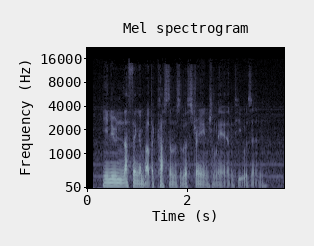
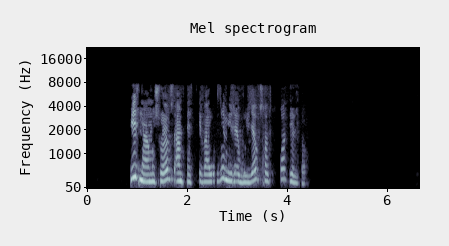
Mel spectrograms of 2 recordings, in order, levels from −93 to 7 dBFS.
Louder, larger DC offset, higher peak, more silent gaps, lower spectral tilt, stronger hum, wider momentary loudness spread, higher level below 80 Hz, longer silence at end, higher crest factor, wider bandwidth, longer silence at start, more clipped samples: second, -32 LUFS vs -23 LUFS; neither; second, -12 dBFS vs -4 dBFS; neither; first, -7 dB/octave vs -5 dB/octave; neither; about the same, 15 LU vs 13 LU; first, -50 dBFS vs -68 dBFS; second, 0 s vs 2.3 s; about the same, 20 dB vs 22 dB; first, 15.5 kHz vs 7.8 kHz; second, 0.1 s vs 0.85 s; neither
